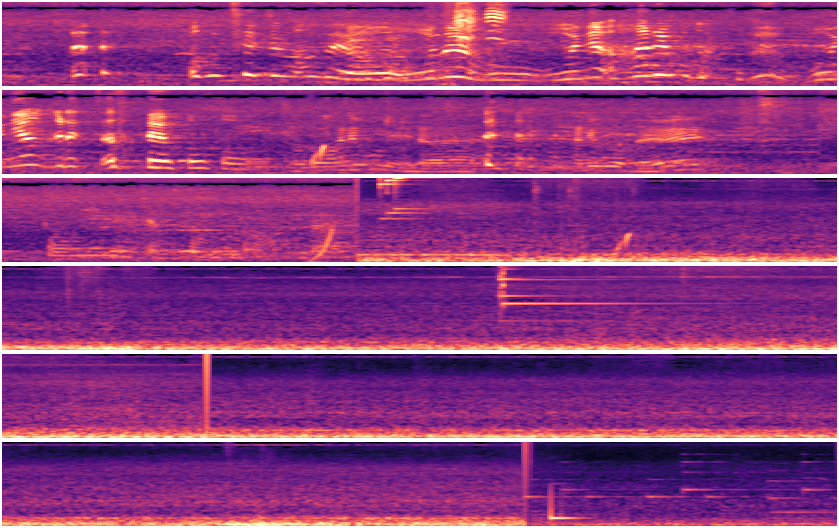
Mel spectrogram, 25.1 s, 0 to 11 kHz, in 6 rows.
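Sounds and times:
ringing chime: 10.2s - 10.7s, 15.0s - 16.1s.

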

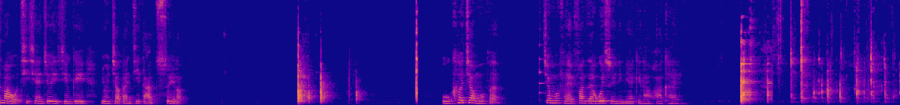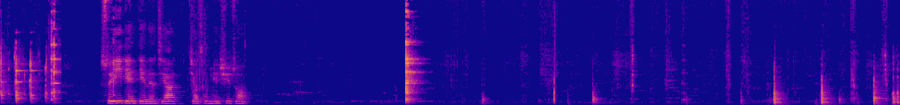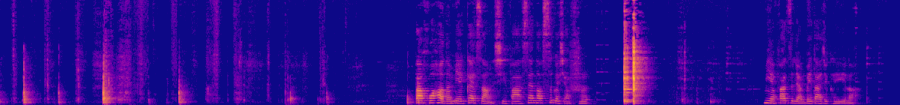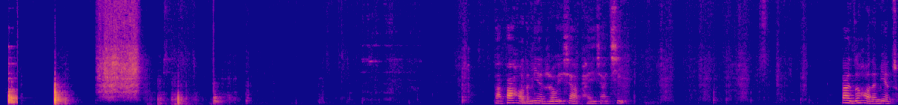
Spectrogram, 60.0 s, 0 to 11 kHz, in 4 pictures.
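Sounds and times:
faint handling sounds: 22.2s - 36.7s, 49.0s - 53.3s, 54.6s - 58.7s
dough kneading thuds and squishes: 26.9s - 35.7s.

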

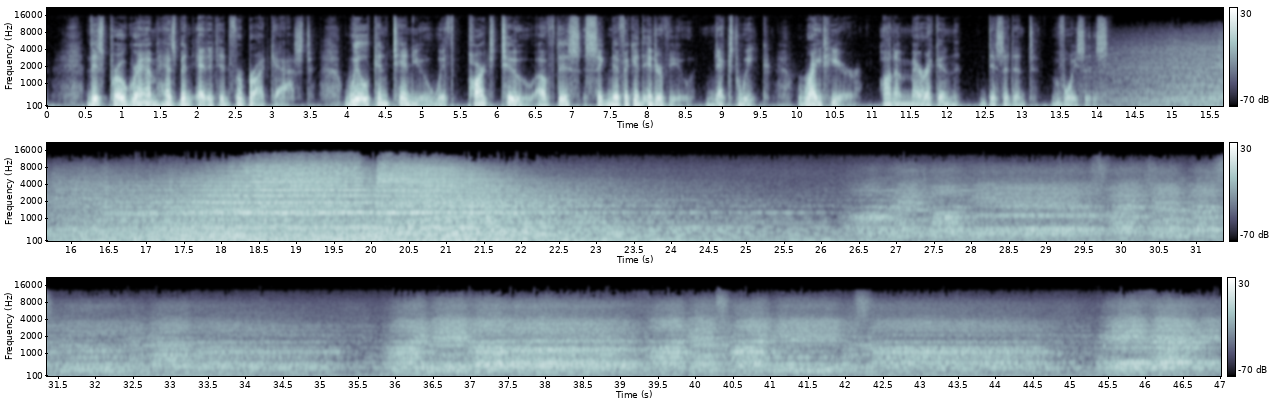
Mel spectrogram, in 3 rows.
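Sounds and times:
choir singing long phrases: 14.2s - 47.0s.

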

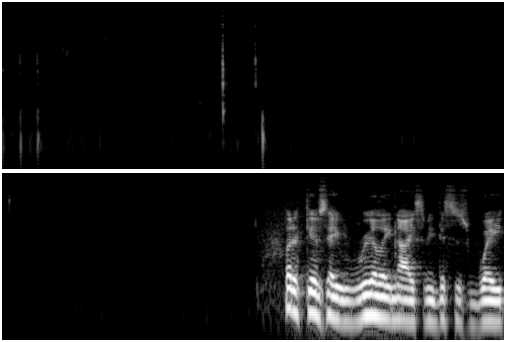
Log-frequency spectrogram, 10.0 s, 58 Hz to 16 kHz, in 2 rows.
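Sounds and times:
computer clicks: 2.2s - 2.7s.

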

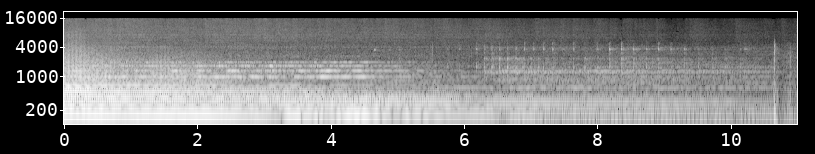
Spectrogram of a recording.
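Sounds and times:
faint ambient music: 0.0s - 11.0s.

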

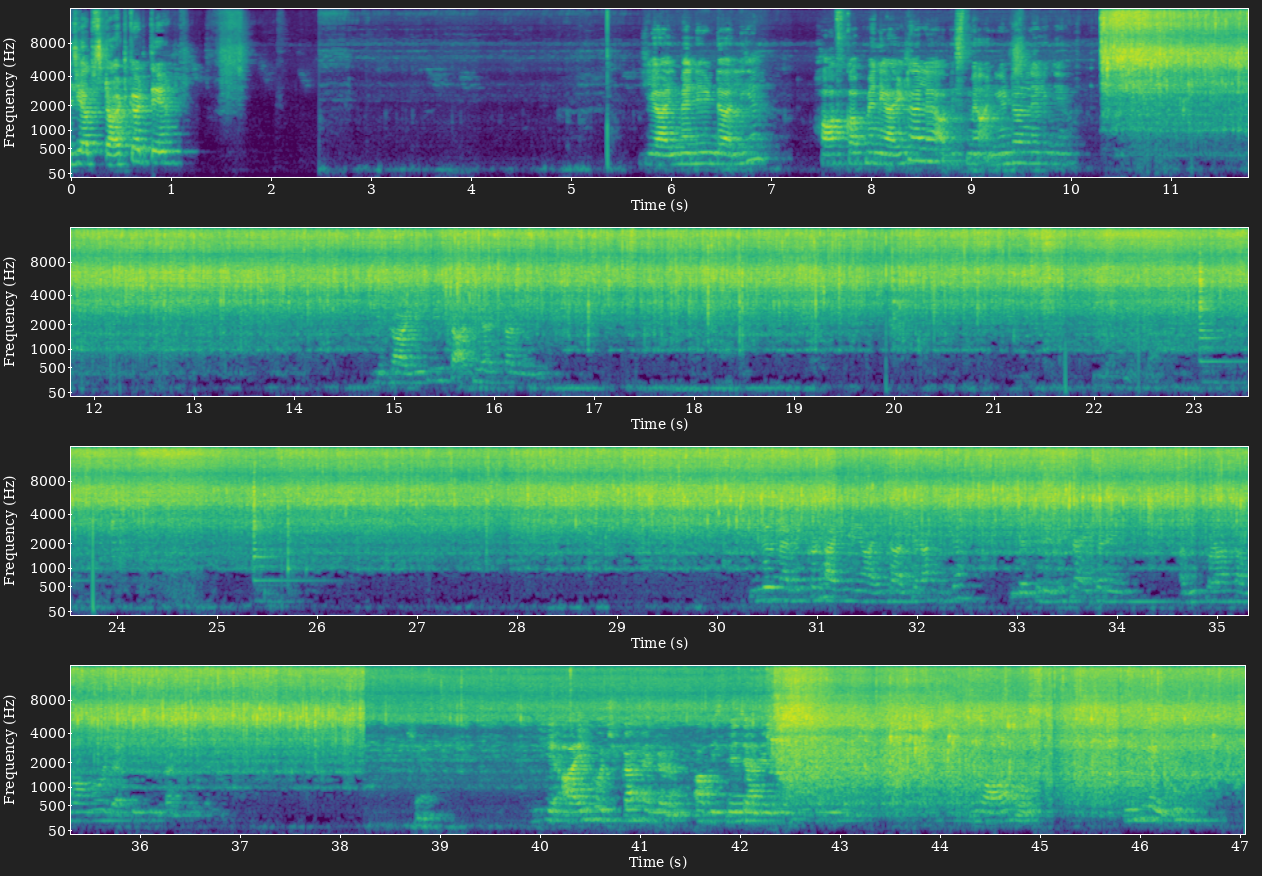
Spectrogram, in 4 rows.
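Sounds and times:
onions sizzling in hot oil: 10.3s - 47.0s.

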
